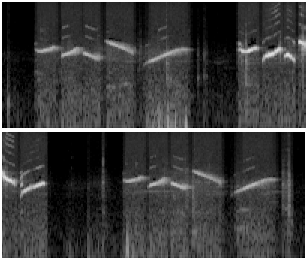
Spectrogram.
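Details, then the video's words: Green-winged saltator singing its "curricutil" song type: the same whistled phrase of falling and rising slurred notes repeated three times, about every two and a half seconds, with a few soft knocks between. "CURRICUTIL BOI"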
